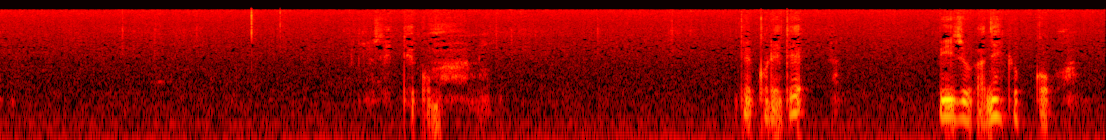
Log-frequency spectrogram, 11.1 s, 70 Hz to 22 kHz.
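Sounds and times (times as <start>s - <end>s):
soft whisper: 3.5s - 5.4s, 10.4s - 11.0s.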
